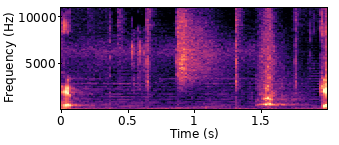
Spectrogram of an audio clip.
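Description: Soft background music with steady low notes under a short break in a man's Hindi narration; his voice comes back in near the end.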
